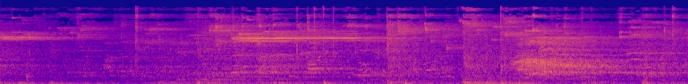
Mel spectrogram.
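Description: Young people call out and chatter in an echoing hall.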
